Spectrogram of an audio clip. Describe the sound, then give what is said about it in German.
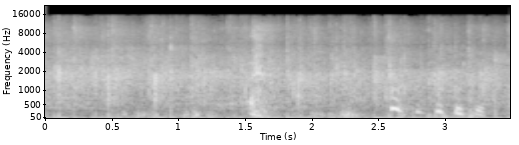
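Steady audience applause as a guest slowly makes his way up onto the stage, a dense wash of many hands clapping at moderate loudness, with a few faint voices and brief cheers mixed in toward the end. “Großen Applaus.”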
